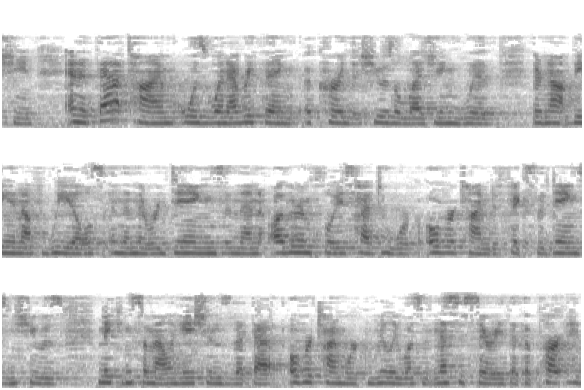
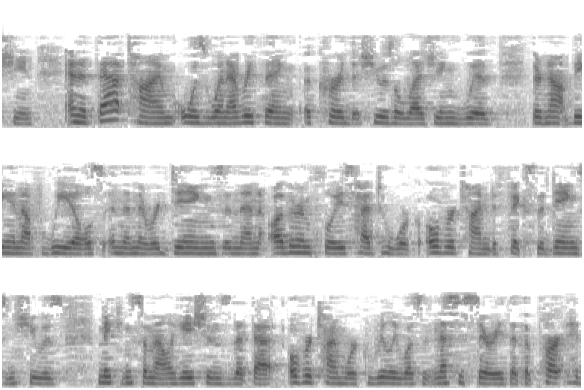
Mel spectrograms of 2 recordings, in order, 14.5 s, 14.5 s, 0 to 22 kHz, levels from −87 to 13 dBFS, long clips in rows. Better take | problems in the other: second | room echo; dies away in 2.4 s

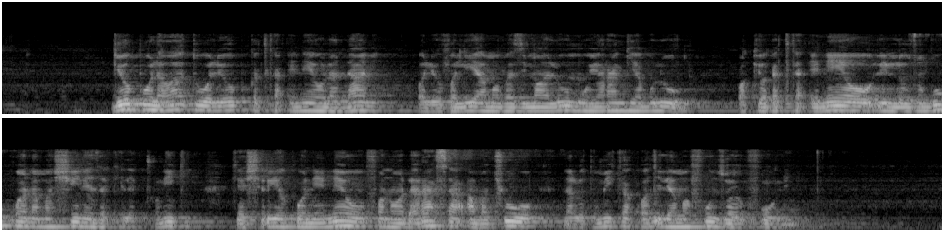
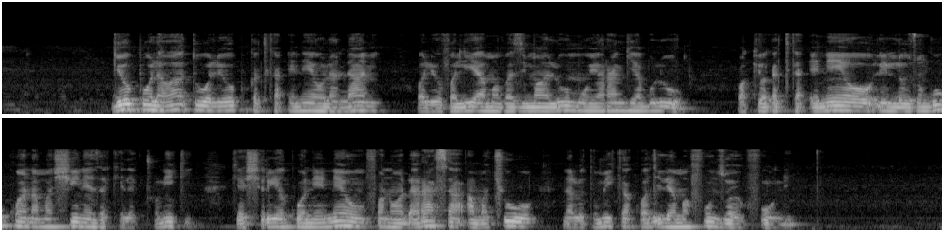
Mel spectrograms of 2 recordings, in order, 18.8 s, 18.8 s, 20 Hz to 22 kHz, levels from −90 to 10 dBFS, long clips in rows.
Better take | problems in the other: second | room echo; dies away in 1 s

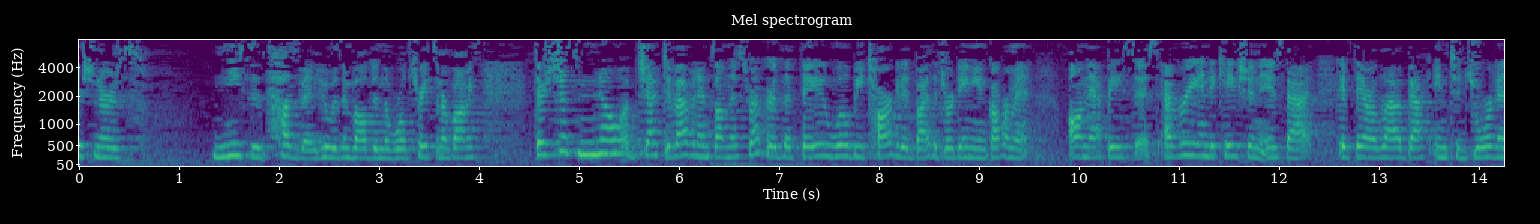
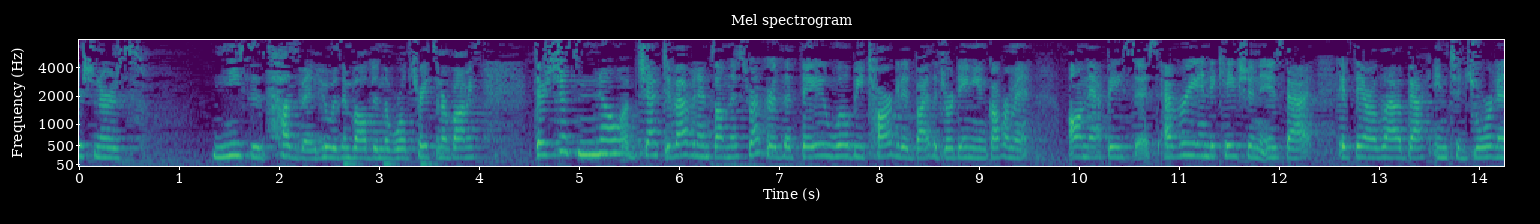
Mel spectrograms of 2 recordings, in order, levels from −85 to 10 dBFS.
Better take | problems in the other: first | background sound (Knock); 18 dB below the speech

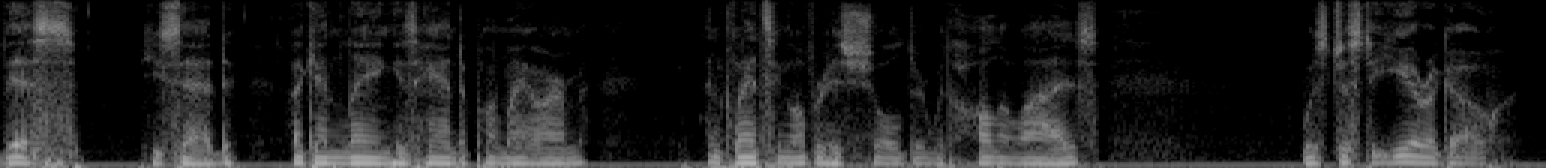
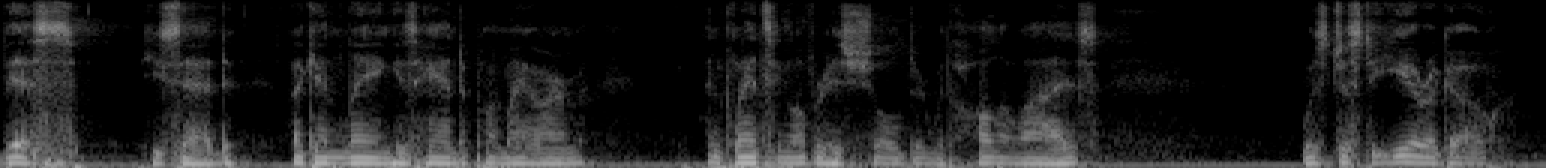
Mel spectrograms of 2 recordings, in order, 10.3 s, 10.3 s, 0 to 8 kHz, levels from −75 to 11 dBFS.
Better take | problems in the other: first | room echo; dies away in 2.1 s

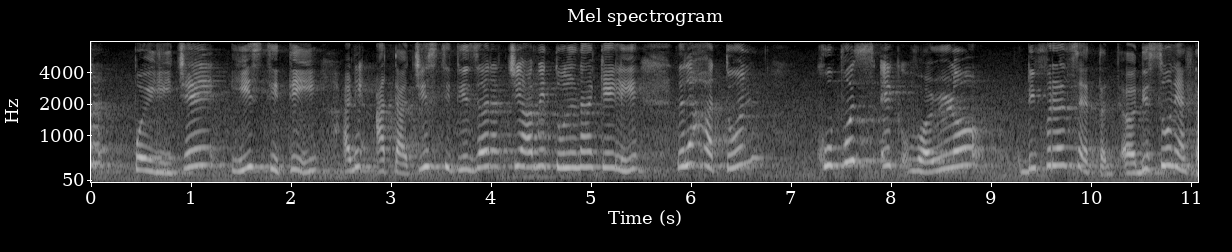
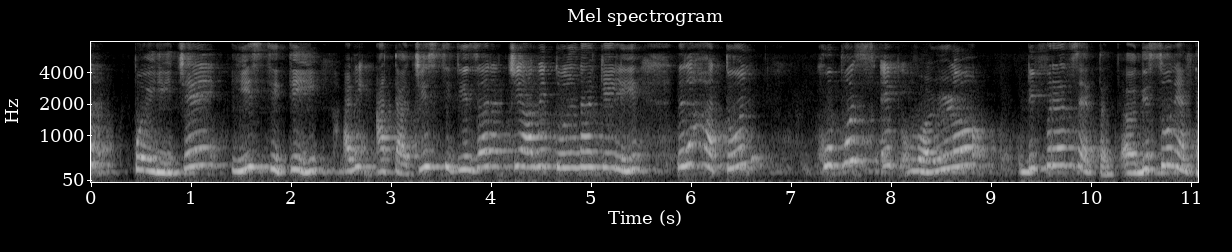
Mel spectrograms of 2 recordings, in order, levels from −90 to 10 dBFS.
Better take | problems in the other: first | noise reduction (neural separator model SepFormer DNS4)

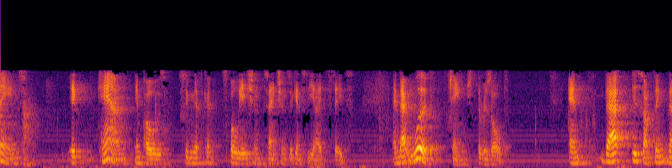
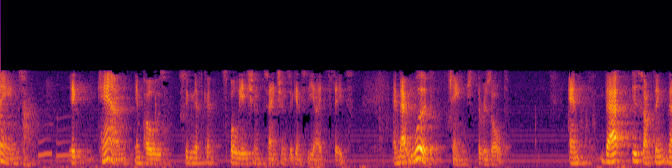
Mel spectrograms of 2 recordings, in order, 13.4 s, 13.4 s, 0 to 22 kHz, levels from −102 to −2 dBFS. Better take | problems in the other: first | background sound (Guitar); 16 dB below the speech

